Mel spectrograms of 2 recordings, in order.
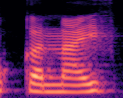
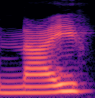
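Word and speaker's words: knife: जैसे इसको कनाइफ कभी नहीं पढ़ते। नाइफ प्रोनाउंस करते हैं। नाइफ। तो यहां पर एन से हमको प्रोनाउंस करना है इन स्पेलिंग्स में। एन से हमको पढ़ना है। के को हमको नहीं बोलना है। नहीं पढ़ना है।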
